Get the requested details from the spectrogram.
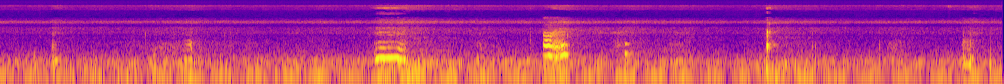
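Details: One-month-old baby with hiccups: several brief, sharp catches of breath, some voiced, irregularly spaced in a quiet room; infant hiccups.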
